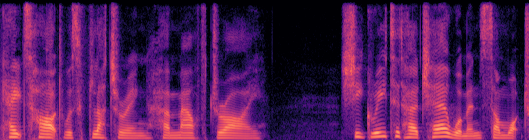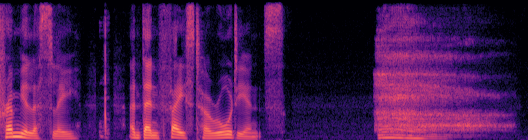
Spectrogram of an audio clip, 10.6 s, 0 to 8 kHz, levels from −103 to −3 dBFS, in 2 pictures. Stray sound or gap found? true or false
true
